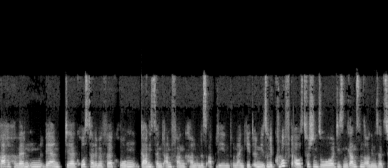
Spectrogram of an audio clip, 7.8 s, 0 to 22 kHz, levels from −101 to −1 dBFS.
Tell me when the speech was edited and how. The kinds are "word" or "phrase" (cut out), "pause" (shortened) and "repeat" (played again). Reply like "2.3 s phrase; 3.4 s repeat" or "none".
5.3 s phrase; 6.1 s word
